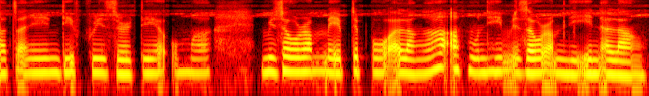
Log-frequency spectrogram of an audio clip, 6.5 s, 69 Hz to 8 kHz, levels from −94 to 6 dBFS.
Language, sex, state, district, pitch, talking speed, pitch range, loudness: Mizo, female, Mizoram, Aizawl, 225 Hz, 205 wpm, 215-230 Hz, -22 LUFS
